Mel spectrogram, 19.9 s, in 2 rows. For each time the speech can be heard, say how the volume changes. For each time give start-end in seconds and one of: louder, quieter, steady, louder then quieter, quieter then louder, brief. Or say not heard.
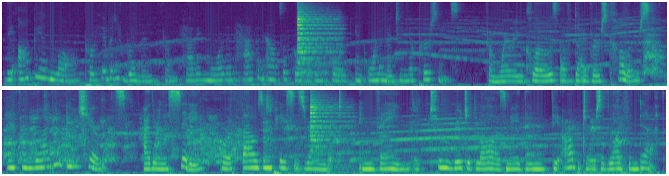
0.0-19.9 louder.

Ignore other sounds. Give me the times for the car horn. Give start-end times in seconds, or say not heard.
4.4-5.1, 14.6-15.2.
